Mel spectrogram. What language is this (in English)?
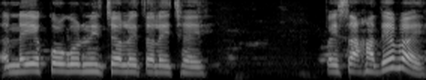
Maithili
